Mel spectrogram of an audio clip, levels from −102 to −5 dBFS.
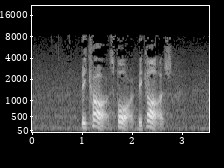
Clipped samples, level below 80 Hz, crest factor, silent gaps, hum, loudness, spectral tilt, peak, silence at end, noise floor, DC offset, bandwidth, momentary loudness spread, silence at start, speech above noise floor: under 0.1%; -72 dBFS; 20 dB; none; none; -22 LUFS; -5.5 dB/octave; -4 dBFS; 0.75 s; -51 dBFS; under 0.1%; 8.8 kHz; 14 LU; 1 s; 30 dB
